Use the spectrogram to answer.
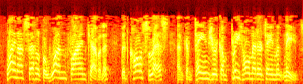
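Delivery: normal talking voice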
